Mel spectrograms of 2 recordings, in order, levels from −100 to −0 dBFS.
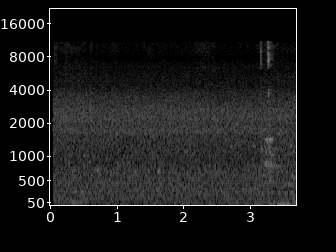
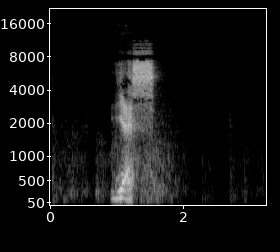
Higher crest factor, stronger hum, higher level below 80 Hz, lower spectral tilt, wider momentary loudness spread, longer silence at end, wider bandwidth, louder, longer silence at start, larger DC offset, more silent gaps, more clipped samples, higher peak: first, 34 dB vs 22 dB; neither; second, -78 dBFS vs -68 dBFS; about the same, -1 dB/octave vs -2 dB/octave; second, 10 LU vs 13 LU; second, 0 s vs 1.7 s; about the same, 11.5 kHz vs 11 kHz; second, -57 LUFS vs -22 LUFS; second, 0.05 s vs 0.9 s; neither; neither; neither; second, -26 dBFS vs -6 dBFS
